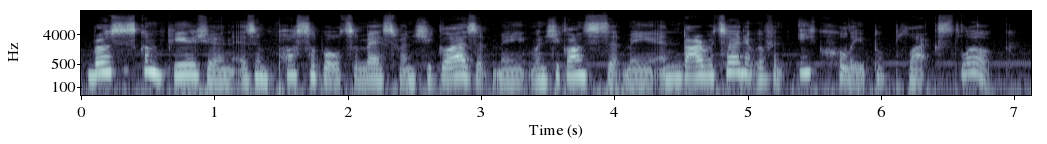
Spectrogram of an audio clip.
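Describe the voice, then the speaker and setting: A woman reading a visual novel aloud in first person, animated and chatty, with offhand asides. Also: medium pitch, moderate pace.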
